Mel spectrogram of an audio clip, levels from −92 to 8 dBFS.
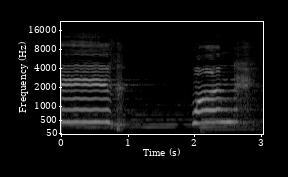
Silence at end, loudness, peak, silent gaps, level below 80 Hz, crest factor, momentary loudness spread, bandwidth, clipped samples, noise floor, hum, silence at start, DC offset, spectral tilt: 0.2 s; -41 LUFS; -30 dBFS; none; under -90 dBFS; 14 dB; 17 LU; 15.5 kHz; under 0.1%; -72 dBFS; none; 0 s; under 0.1%; -0.5 dB/octave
